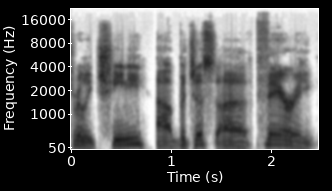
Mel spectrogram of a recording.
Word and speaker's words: Cheney: I thought it's pronounced Cheney Washington. It's really Cheney.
